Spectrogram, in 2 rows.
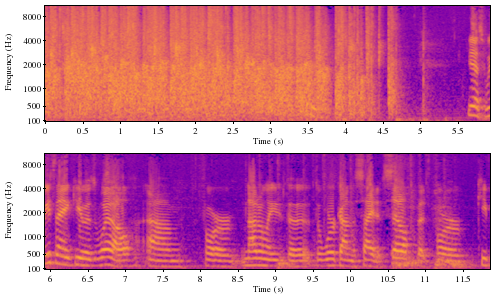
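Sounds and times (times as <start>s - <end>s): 
audience applause: 0.0s - 4.8s
speech: 5.6s - 11.8s.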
